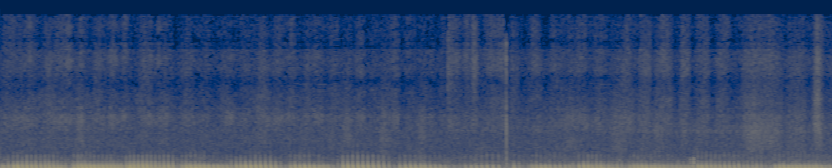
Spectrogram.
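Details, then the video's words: Steady rumbling purr of a kitten, recorded very near, breath-paced swells repeating under a second apart, with a few small clicks of grooming. "子猫のASMR / グルグル音・毛づくろいの音など"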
